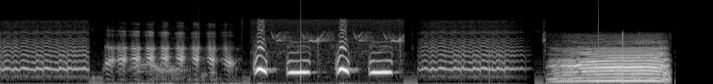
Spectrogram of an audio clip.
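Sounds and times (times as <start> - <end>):
laughter: 0.0 - 2.9
farm animal calls: 2.6 - 4.1
cow mooing: 5.4 - 6.8.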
